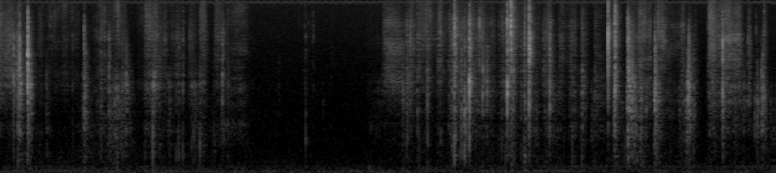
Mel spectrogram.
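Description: Long-nailed fingers lift and flip the thin yellow pages of a large, open paper phonebook resting on a wooden table. Bright, crisp rustles and crinkles come in quick bursts, with a brief quiet pause near the middle before the page turning picks up again, louder and busier.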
